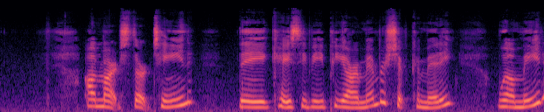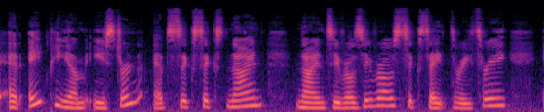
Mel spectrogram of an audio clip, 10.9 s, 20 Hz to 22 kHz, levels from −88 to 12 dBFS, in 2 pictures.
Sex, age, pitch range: female, 50-69, 190-255 Hz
